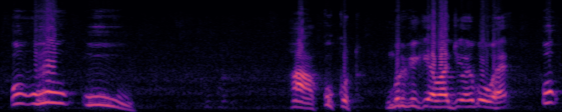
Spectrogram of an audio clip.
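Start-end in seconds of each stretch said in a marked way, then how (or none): 0.1-1.3 a rooster's call, stretched out on उ. Shown as a demonstration. Teacher imitating a rooster for students. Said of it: "वो मुर्गे की आवाज है".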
